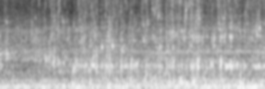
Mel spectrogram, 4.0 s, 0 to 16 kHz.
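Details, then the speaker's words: DIY 20-gallon sump under 75-gallon aquarium, drain without net: continuous loud splashing, gurgling and dripping as water guzzles down the drain pipe, air-sucking flow; fixed by setting a small net in the drain. "It's fairly loud. I mean, it's guzzling water down that pipe there."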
